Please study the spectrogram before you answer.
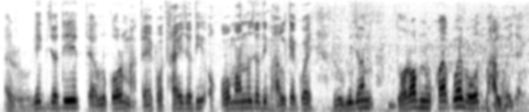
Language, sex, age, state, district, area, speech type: Assamese, male, 60+, Assam, Golaghat, urban, spontaneous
